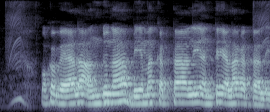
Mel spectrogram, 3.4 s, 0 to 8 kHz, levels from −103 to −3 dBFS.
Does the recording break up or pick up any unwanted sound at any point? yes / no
no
